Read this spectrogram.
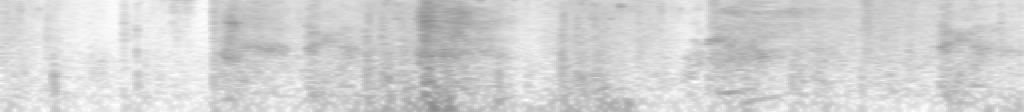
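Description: A sword clashes and strikes against armour.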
